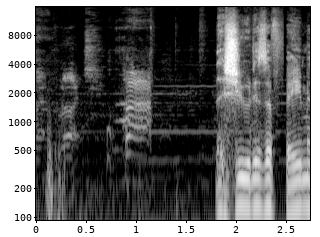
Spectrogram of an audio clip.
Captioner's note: bystanders laughing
